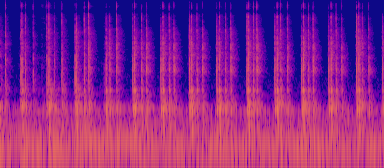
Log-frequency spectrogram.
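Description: Long painted fingernails tap quickly on a Clorox disinfecting wipes canister, a hollow plastic cylinder, producing a steady run of crisp, bright clicks. Each tap has a short, hollow low-mid tone that dies away almost instantly.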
